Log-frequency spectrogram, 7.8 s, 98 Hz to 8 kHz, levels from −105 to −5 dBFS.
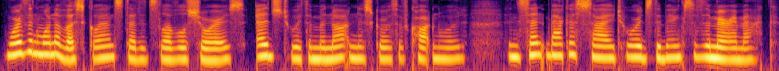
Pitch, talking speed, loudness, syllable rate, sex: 230 Hz, 215 wpm, -18 LUFS, 5.7 syllables/s, female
